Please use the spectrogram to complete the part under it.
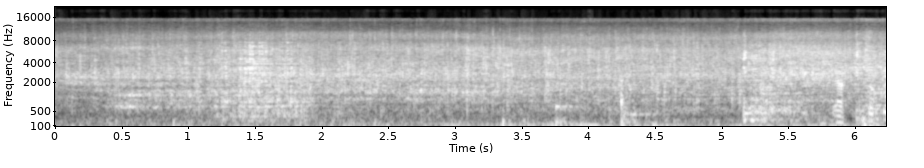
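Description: Green peas, potatoes and meat sautéing together in a pan, a continuous close sizzle with scraping stirs and a splash as more goes in near the end.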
